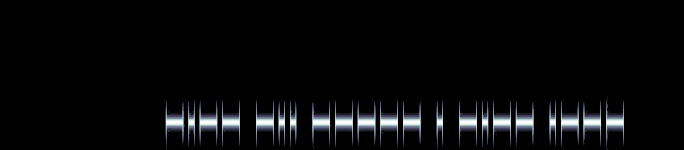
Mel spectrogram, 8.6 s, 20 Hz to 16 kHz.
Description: Morse code, heard as a keyed tone, about 17 wpm, 700 Hz. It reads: YD0EYJ
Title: DXCC-100 Call Signs - 6 Characters - Repeated 2x - 17wpm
